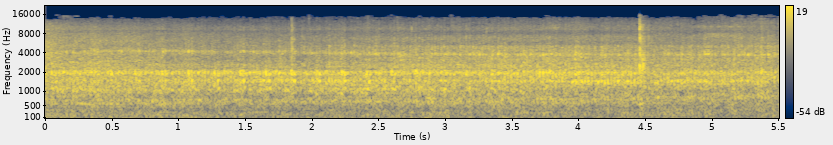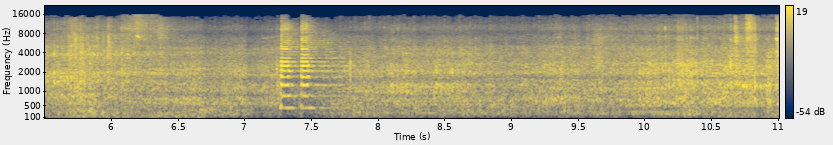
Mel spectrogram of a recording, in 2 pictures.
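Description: Scania heavy trucks' diesel engines running as the lorries pull away and drive past, with two quick horn toots about seven seconds in.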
